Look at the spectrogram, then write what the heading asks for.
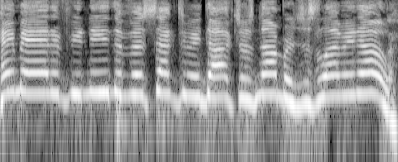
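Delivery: high acted yelling. Retelling a loud remark to a departing doctor after surgery: imitating himself yelling. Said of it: "I was yelling to the doctor".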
